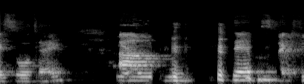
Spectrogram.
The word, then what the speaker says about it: sauté: So during um, jumps, which are called sautés, um, when I first started doing dance research, I kept saying saute, and all the dancers were like, no, no, no, no, it's saute.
